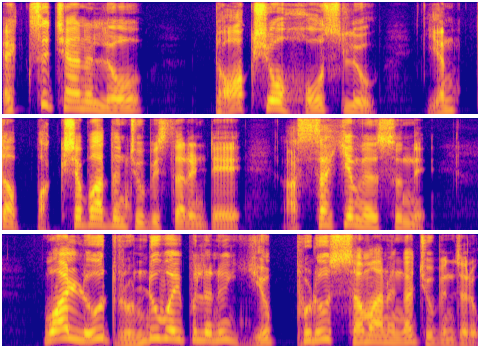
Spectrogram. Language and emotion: Telugu, disgusted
